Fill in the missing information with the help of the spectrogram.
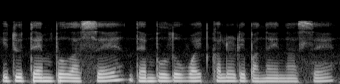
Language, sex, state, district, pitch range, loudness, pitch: Nagamese, female, Nagaland, Dimapur, 150-160 Hz, -16 LUFS, 155 Hz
